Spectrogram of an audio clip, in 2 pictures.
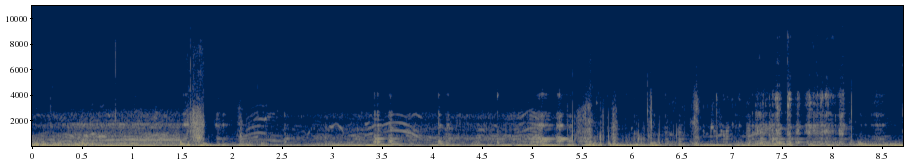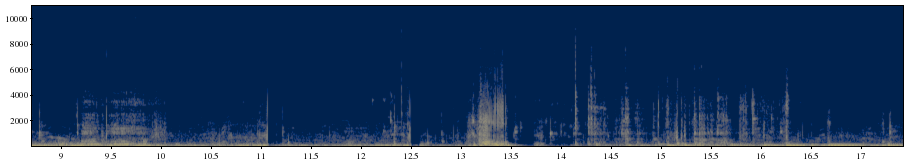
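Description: Lake water sloshing and splashing in and around a long-handled perforated metal-detecting scoop as it is shaken and sifted underwater, with knocks of gravel and metal against the scoop.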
